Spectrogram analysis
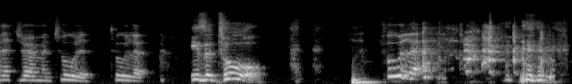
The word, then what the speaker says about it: Thule: How do you say that? I say Tool. Because I always called it the Thule, but now I know you're not supposed to use H's in anything.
